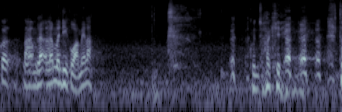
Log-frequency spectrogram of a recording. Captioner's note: laughs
